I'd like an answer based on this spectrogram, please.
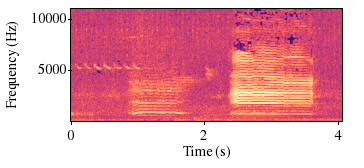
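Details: Sheep, ewes with lambs, in a field in the Hampshire countryside, England: two harmonic bleats, a shorter wavering one then a louder, longer steady one, over low road rumble and faint birdsong.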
